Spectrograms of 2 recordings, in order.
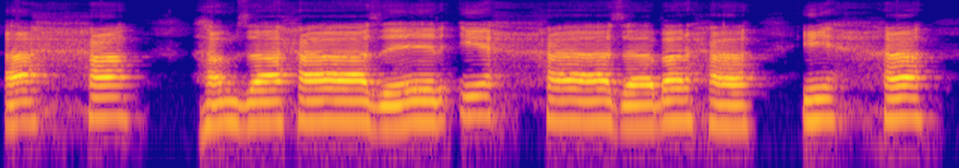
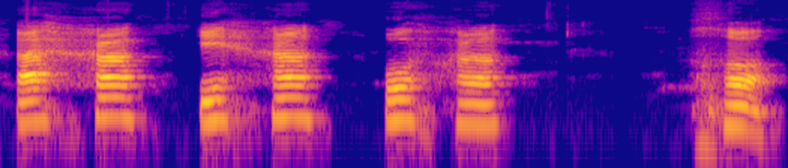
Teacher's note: گلے کے درمیان سے ہا کو نکالیں گے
